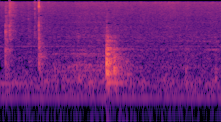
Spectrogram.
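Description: Wooden peg-puzzle pieces knocking against a wooden puzzle board and tabletop: two light taps, then a louder clack about a second in.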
